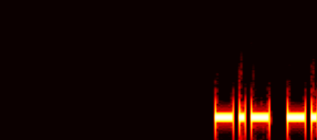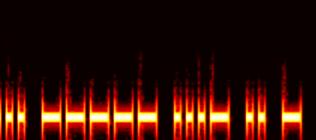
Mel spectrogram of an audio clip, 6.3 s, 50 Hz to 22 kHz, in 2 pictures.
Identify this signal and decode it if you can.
Morse code, heard as a keyed tone, about 20 wpm, 700 Hz. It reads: KB0VIT
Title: USA Call Signs - 6 Characters - Repeated 3x - 20wpm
